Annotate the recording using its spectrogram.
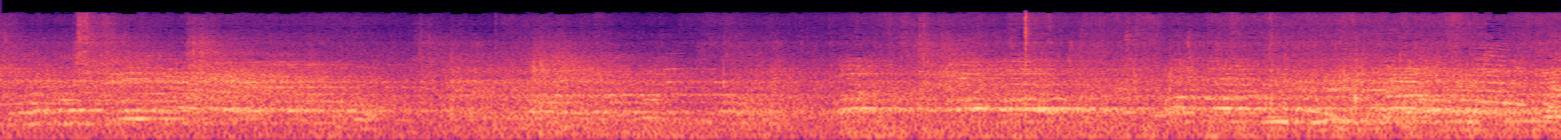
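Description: Skates scrape and hiss across the ice in an echoing arena.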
